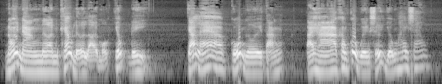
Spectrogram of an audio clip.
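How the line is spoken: Sneering. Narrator (Vietnamese): Hoa Sĩ Kiệt cười khẩy

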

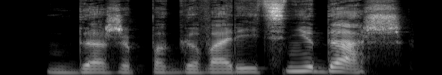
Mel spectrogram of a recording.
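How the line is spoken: Angry hiss, man. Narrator (Russian): прошипел мужчина

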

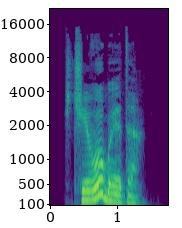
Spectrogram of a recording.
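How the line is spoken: Incredulous snort. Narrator (Russian): недоверчиво хмыкнул Хальдак

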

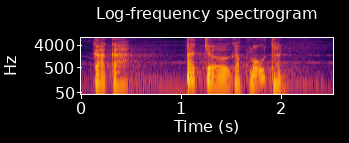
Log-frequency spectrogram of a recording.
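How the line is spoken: Calm, soft. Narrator (Vietnamese): Tần Mục lấy lại sự bình tĩnh, khẽ nói

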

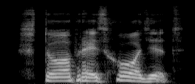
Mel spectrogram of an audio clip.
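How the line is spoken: Barking shout. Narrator (Russian): рявкнула вампиресса

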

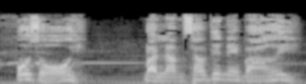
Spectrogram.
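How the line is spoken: Screaming while crying. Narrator (Vietnamese): Tiếng thét kèm với tiếng khóc của con Mận

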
